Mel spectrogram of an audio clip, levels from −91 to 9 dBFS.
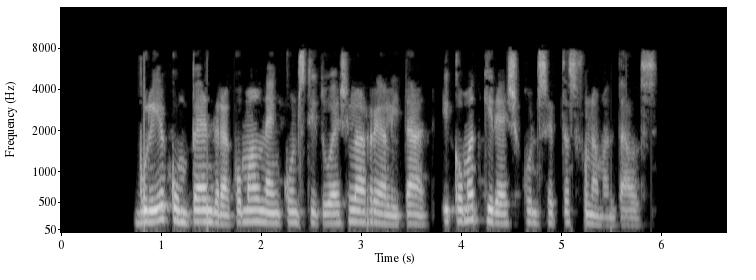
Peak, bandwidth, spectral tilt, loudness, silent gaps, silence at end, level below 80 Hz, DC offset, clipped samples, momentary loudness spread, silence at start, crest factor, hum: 0 dBFS; 8.2 kHz; -4 dB/octave; -17 LUFS; 3.75-3.81 s; 0.7 s; -54 dBFS; under 0.1%; under 0.1%; 10 LU; 0.75 s; 18 dB; none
